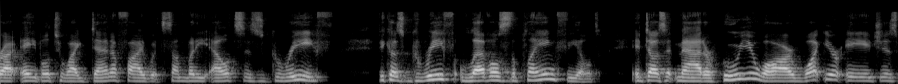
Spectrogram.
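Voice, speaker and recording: A woman's voice: sits low, dark tone. A woman guest speaking as a grief coach, answering earnestly and reflectively, with frequent "you know"s. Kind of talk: interview answers.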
